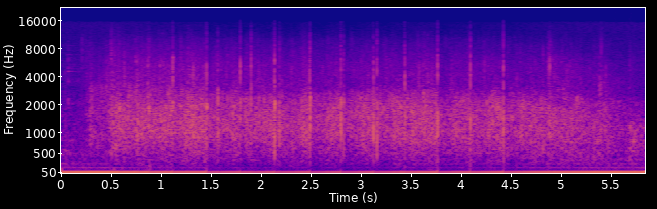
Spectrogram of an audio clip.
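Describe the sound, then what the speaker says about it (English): A steady round of applause from a conference audience welcoming a panel at the Singapore Perspectives 2016 forum, sustained and moderately loud with individual claps standing out over a low constant hum. "could have a round of applause for them"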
